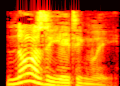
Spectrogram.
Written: nauseatingly

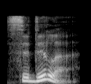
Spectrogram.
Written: cedilla

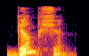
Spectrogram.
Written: gumption

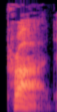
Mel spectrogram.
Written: prod

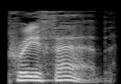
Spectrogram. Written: prefab

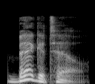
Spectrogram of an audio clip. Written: bagatelle

